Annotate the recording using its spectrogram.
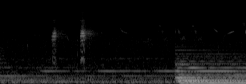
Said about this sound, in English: Hear the sounds of the birds chirping in the background, the sounds of the gentle stream.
